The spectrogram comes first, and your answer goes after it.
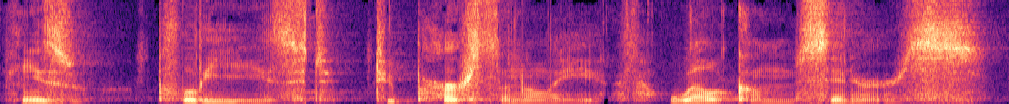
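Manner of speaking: tender whisper. Real, not acted. Tender hushed aside.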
